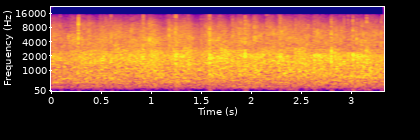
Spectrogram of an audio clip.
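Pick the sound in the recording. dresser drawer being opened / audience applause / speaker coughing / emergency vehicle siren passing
audience applause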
